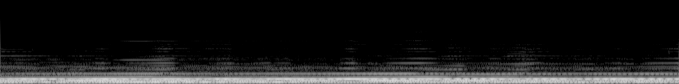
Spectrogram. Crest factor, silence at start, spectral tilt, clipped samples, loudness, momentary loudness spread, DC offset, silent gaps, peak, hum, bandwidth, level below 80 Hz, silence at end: 12 dB; 0 s; -14.5 dB/octave; under 0.1%; -15 LUFS; 2 LU; under 0.1%; none; -4 dBFS; none; 1.3 kHz; -36 dBFS; 0 s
